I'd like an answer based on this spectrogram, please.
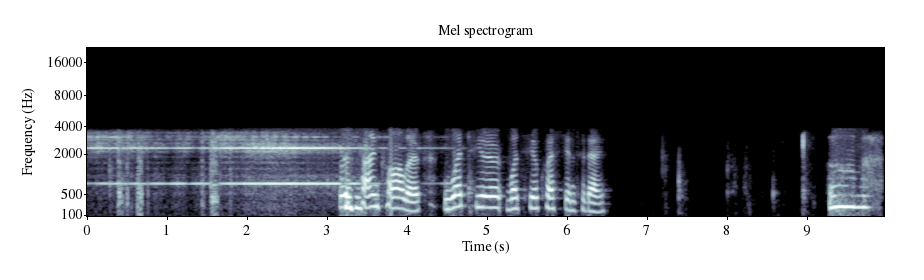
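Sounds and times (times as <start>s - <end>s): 
bell sound effect for first-time caller: 0.0s - 4.9s
speech: 3.2s - 6.6s.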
